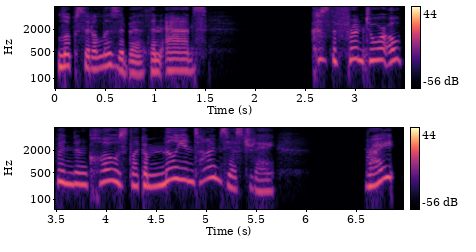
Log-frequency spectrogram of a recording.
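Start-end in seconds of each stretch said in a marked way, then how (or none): 2.5-6.9 put-on high, hesitant girl's voice fumbling for an excuse; a teen groping for a weak explanation; Kate, nervous teen. A narrator's reading.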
